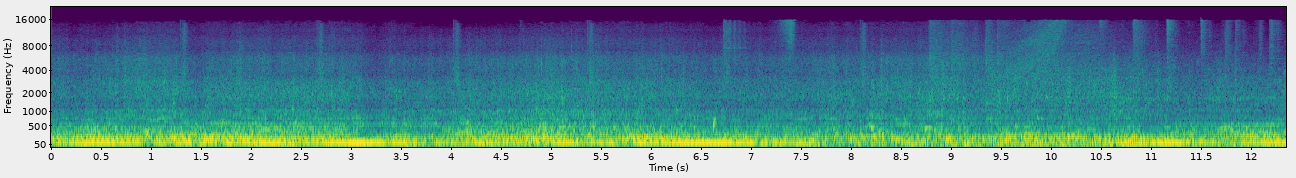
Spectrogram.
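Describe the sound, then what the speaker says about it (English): Steady roar of a pontoon boat engine mixed with rushing water and wind buffeting the microphone, continuous and loud, with no voices. "Escort boat here coming up on us."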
